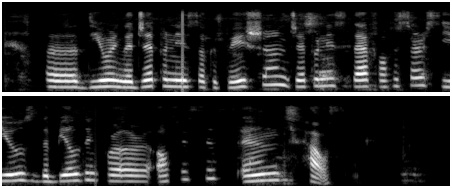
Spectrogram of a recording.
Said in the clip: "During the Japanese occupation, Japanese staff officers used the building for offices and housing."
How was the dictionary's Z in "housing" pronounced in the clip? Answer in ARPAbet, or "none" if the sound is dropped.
S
